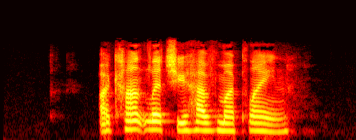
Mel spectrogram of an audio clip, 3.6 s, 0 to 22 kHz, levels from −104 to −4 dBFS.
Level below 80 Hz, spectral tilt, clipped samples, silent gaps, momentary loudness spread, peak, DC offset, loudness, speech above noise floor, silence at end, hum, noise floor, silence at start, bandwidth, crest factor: -72 dBFS; -3.5 dB/octave; under 0.1%; none; 9 LU; -2 dBFS; under 0.1%; -21 LUFS; 57 dB; 0.7 s; none; -79 dBFS; 1 s; 8.2 kHz; 22 dB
